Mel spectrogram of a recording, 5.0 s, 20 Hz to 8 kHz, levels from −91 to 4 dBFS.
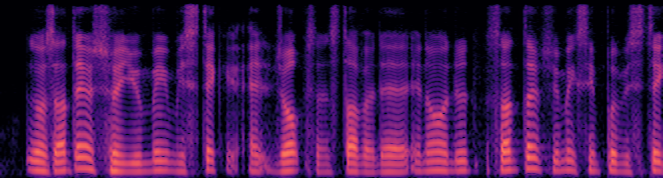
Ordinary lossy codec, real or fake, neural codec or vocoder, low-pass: none; fake; codec, 24 kHz, 1.2 kbps, DualCodec; 7.2 kHz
